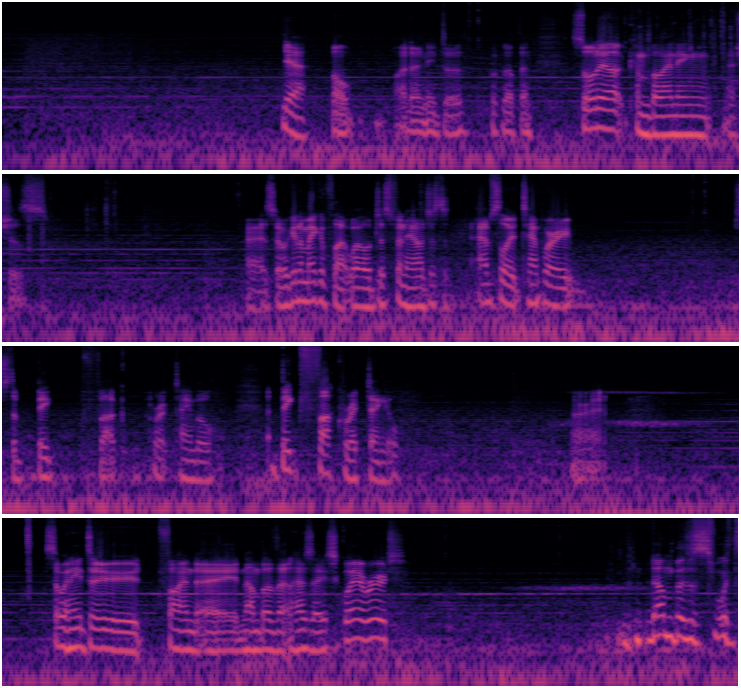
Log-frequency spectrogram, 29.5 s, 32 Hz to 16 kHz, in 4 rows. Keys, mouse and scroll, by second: 0.9 scroll down 1, 1.9 scroll down 1, 4.7 click, 6.2-8.9 typing, 14.3 click, 26.5 click, 27.6 click, 28.9-29.4 typing.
